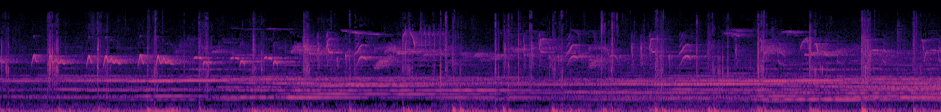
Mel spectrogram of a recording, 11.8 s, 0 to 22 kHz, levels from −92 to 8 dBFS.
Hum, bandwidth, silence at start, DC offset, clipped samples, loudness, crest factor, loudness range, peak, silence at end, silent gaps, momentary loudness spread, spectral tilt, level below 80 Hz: none; 16 kHz; 0 s; under 0.1%; under 0.1%; -39 LUFS; 22 dB; 4 LU; -18 dBFS; 0 s; none; 7 LU; -1.5 dB/octave; -52 dBFS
